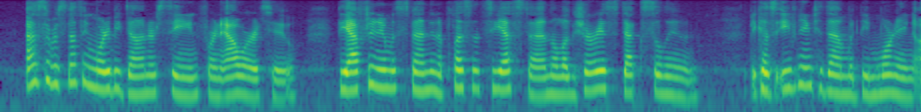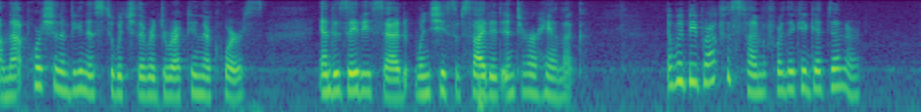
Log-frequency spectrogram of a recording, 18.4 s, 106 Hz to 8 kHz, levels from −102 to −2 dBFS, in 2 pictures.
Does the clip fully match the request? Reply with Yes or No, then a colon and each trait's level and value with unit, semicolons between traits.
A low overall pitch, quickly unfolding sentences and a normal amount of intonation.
No: high, 230 Hz; fast, 220 wpm; average, 4.1 semitones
